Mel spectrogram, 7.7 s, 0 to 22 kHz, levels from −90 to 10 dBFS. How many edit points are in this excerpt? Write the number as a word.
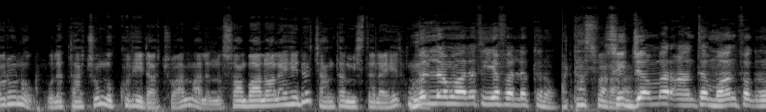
one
